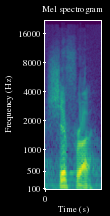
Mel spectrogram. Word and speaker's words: Shiphrah: Hebrew midwives, of whom the name of the one was Shiphrah. Wait, that's not how you say it. Yeah, it is. Right? Yeah, Shiphrah.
